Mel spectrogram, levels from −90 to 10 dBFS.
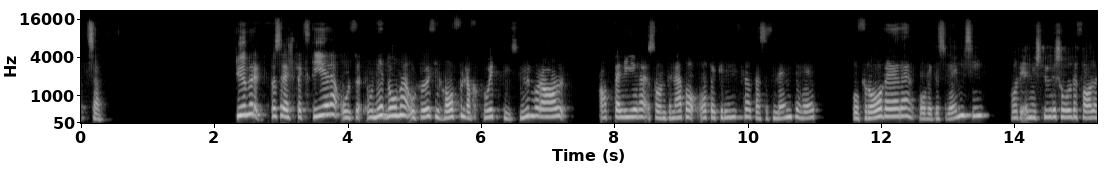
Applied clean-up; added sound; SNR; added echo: neural mask model Resemble Enhance denoiser.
